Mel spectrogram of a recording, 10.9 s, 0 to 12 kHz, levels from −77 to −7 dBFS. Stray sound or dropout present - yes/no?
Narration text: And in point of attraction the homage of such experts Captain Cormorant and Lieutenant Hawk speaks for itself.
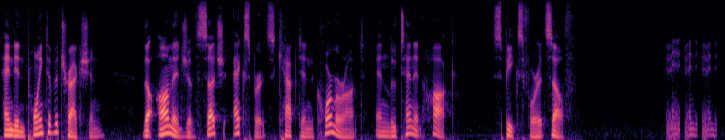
yes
